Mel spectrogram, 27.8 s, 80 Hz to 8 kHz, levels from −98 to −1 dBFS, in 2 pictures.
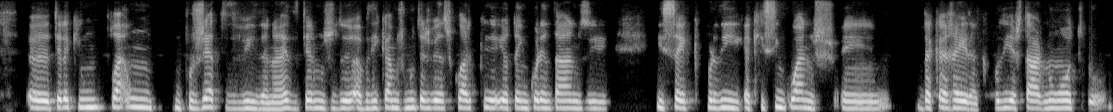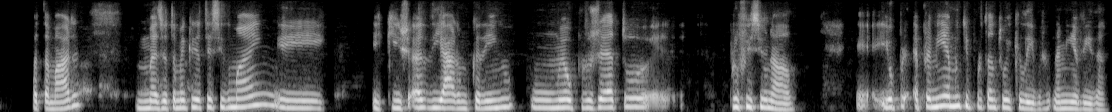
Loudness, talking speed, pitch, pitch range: -20 LUFS, 140 wpm, 200 Hz, 185-215 Hz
